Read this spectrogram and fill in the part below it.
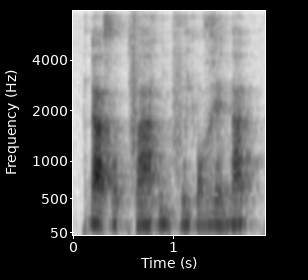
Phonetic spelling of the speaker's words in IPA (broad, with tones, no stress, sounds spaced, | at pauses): ɗ a̰ː˧˨ x ɔ˨˩ t̚ f aː˨˦ h w ḭ˧˨ m f o˧ j ʔ ɔ˨˦ ɣ ɛ˧ n a˦˥ t̚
